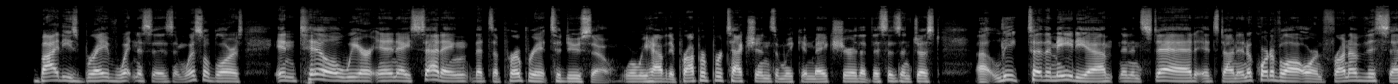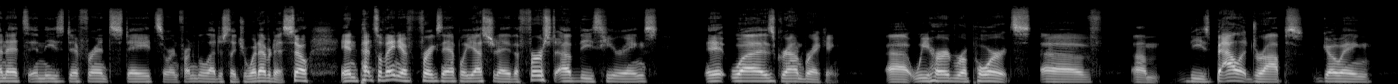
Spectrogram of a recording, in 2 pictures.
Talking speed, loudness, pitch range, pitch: 190 wpm, -19 LUFS, 135-165 Hz, 145 Hz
